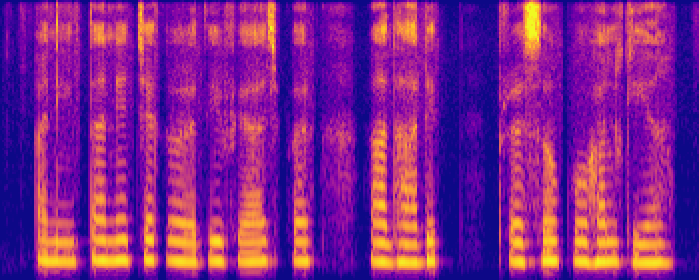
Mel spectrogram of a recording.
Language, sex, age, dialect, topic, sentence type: Hindi, female, 25-30, Awadhi Bundeli, banking, statement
